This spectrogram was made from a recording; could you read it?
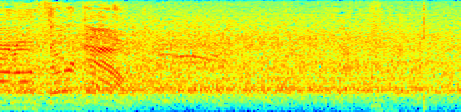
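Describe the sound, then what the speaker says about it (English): A dense, roaring football stadium crowd at a Florida Gators game cheers loudly and continuously on third down, with a ball bounce and scattered whoops inside the noise. "This crowd unhinged, trying to make sure the Gators don't back down on third down."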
